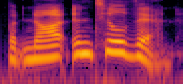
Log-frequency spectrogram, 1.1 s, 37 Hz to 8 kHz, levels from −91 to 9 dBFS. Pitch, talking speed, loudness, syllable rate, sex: 210 Hz, 210 wpm, -15 LUFS, 4.8 syllables/s, female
